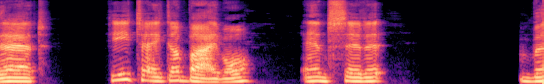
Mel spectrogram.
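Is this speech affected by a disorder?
Yes: ALS; formerly paralyzed, wheelchair, now walking again.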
